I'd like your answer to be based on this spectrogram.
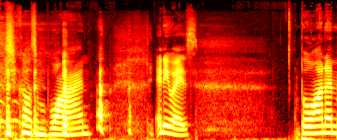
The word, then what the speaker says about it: Bwana: But Buwana, which is B-W-A-N-A, Buwana, I'm sure that's how you say it, right? – Buwana. Yeah, Buwana.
